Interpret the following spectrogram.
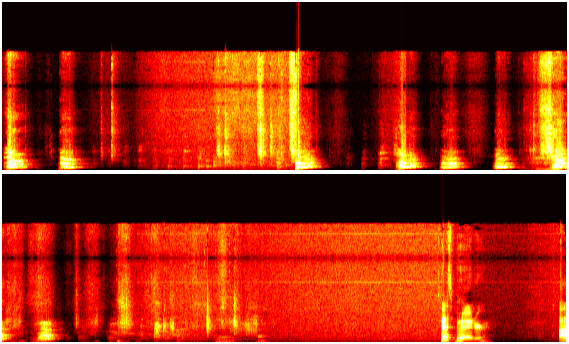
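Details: Mamie, an outside dog about six or seven years old being taught to come indoors, gives a burst of loud barks that thin out into scattered yips, followed by a quieter stretch and a short whining sound at the end.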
